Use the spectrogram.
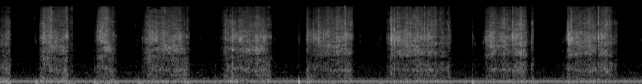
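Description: A metal double-edge razor blade scratches and scrapes the yellow cellulose foam of a hand-sized dry kitchen sponge with a green scouring pad. Bright, crunchy rasping strokes come in uneven bursts separated by short quiet gaps, over a steady low hum.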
